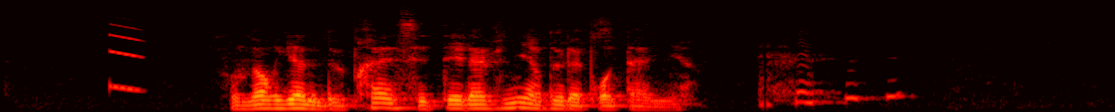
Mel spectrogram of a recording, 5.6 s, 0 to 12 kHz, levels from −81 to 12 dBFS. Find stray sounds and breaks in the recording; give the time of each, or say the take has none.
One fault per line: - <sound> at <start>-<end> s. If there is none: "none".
- chirp at 0.6-0.8 s
- laugh at 3.8-4.6 s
